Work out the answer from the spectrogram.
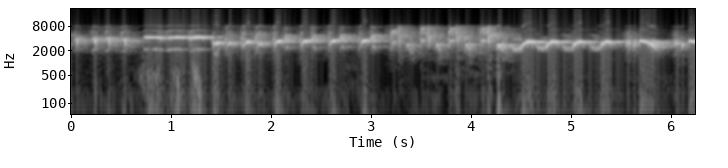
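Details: Canary song for training contest birds: rapid chirped trills and buzzy rattles, ending in a smooth wavering rolled whistle repeated in even loops.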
